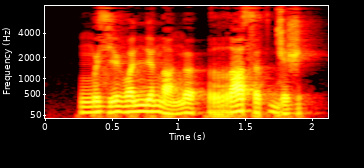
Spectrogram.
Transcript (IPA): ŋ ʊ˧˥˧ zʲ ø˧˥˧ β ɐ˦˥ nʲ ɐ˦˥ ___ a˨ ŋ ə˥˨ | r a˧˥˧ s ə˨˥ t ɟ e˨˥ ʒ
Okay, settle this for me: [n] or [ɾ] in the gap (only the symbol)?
n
